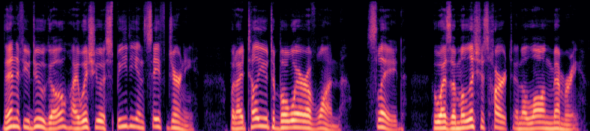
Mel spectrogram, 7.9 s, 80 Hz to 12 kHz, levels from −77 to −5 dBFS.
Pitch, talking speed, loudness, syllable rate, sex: 155 Hz, 235 wpm, -17 LUFS, 6.4 syllables/s, male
